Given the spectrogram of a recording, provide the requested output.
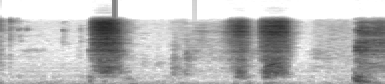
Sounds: Sniff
